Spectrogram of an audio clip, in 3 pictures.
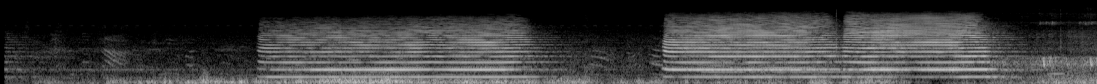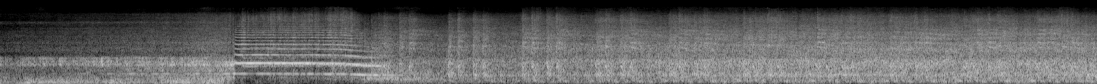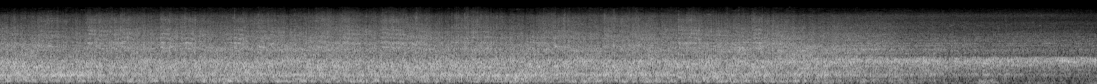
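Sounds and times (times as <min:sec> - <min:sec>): locomotive horn blasts: 0:02.6 - 0:05.7, 0:06.6 - 0:10.3, 0:13.3 - 0:14.9
train coaches clickety-clack: 0:10.3 - 0:32.1.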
